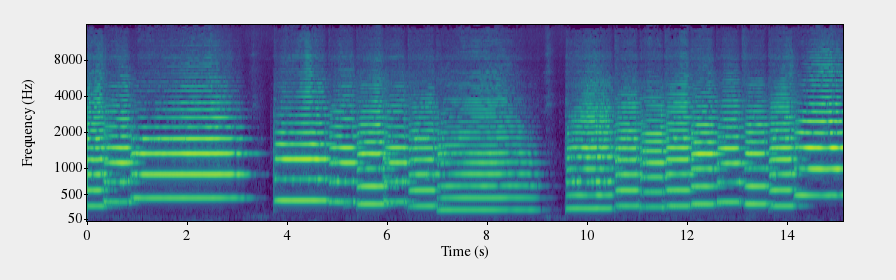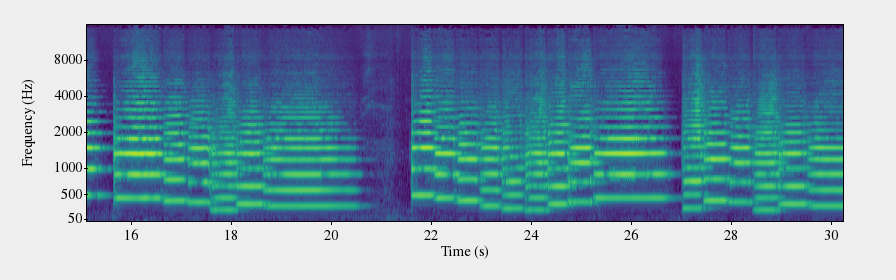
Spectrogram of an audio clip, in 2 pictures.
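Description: Unaccompanied solo trumpet playing a grade-three exercise melody, the notes moving stepwise with some longer held notes, in phrases broken by short pauses for breath every few seconds.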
